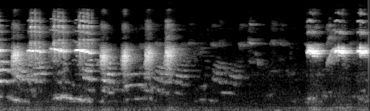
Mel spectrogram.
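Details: Sulingan laut producing a rhythmic string of harmonically rich, slightly nasal notes repeated about twice a second, a short quiet gap, then a loud run of bright high chirps.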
